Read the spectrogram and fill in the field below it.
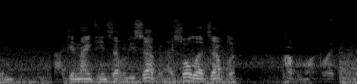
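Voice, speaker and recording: Over noticeable background noise, a man speaks in a relaxed tone with ordinary pitch variation. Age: 60s. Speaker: musician. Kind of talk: casual vlog talk. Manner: halting, relaxed.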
